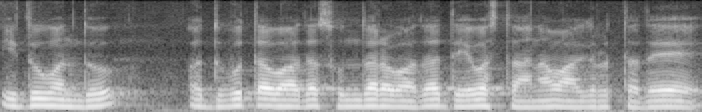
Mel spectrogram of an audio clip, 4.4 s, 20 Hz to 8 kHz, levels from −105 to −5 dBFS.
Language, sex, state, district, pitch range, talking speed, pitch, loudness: Kannada, male, Karnataka, Shimoga, 120-130 Hz, 70 wpm, 125 Hz, -16 LUFS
